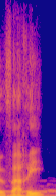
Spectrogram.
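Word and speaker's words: vary: Le vari, prononcé var, le riz.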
